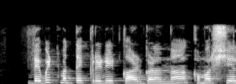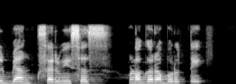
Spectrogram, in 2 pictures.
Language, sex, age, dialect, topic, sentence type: Kannada, female, 60-100, Central, banking, statement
